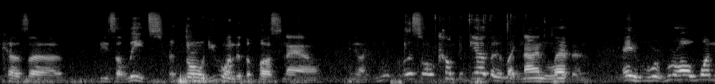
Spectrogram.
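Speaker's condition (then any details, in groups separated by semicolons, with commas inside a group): No condition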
